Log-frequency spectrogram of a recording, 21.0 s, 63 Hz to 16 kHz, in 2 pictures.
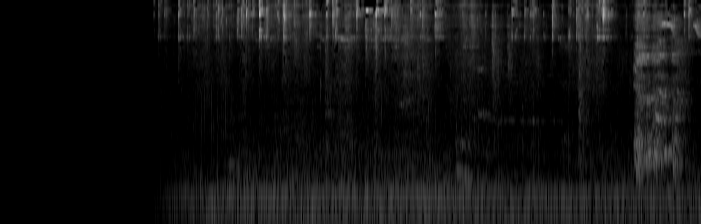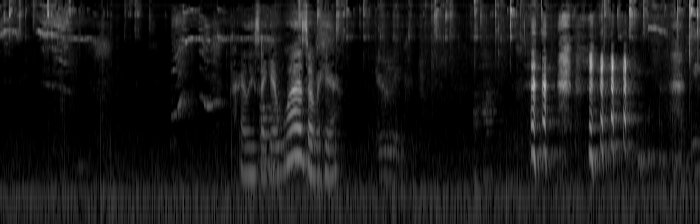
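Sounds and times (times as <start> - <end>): steady low hum: 2.4 - 21.0
small dog whining: 6.8 - 8.8, 9.5 - 14.6.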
